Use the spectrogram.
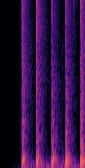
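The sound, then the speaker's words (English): Five heavy, booming bangs on a door at around three o'clock in the morning, evenly spaced in a steady rhythm after a short silence, loud, with no voices. “Around three o'clock in the morning, you're awakened with a loud banging on your door.”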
